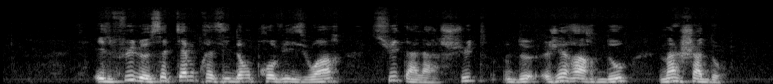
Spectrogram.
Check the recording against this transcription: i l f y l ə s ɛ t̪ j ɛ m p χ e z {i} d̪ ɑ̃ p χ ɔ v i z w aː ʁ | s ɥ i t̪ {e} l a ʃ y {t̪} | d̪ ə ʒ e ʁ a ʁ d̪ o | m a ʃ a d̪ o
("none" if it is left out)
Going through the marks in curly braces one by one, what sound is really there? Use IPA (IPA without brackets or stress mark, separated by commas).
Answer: i, a, t̪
